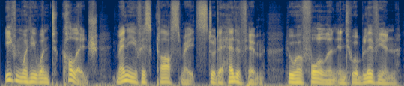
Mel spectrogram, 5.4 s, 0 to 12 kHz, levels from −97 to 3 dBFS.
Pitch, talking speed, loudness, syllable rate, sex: 100 Hz, 210 wpm, -18 LUFS, 6.4 syllables/s, male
